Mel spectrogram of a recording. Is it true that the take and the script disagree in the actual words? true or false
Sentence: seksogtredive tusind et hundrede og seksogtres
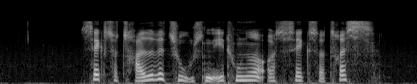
false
